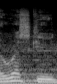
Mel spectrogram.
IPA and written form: ˈreskjuːd (rescued)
